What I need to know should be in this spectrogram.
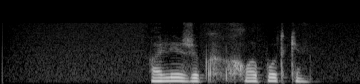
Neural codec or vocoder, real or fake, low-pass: none; real; 7.2 kHz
